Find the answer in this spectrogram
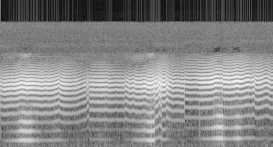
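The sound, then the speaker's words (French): A continuous mosquito buzz drones for several seconds, its pitch wavering and swooping as if the insect circles; no voices are heard. “Et donc, parfois maintenant, quand on se fait piquer par un moustique, on peut avoir une forte fièvre.”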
